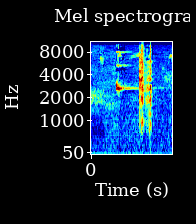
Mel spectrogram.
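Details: Male Superb Lyrebird mimicking a camera to outsing rivals and attract females: a brief high whistle, then two sharp, dry shutter clicks about a fifth of a second apart.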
